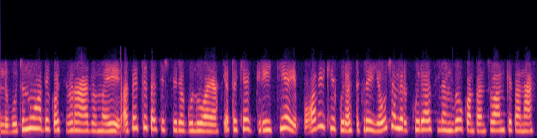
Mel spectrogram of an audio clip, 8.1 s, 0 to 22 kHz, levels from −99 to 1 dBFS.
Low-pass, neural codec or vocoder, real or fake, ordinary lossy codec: 5.4 kHz; none; real; AAC, 48 kbps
